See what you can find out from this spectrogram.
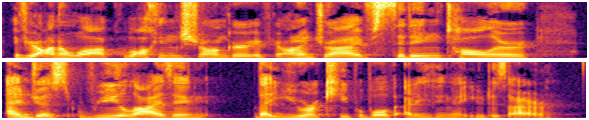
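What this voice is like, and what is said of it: Unwell, impaired voice. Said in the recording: “sorry about my voice, ... I really want this to go away.”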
